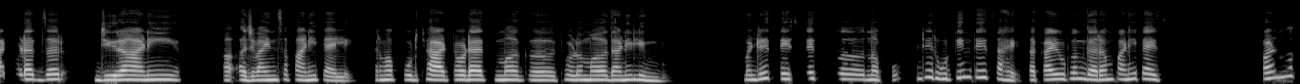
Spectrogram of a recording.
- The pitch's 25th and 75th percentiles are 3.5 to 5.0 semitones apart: No, narrow, 2.4 semitones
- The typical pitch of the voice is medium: No, high, 215 Hz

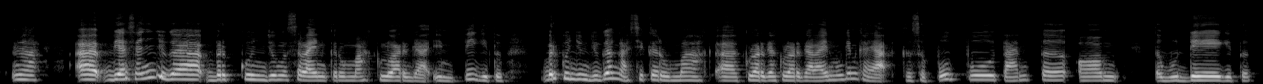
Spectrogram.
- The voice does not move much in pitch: No, average, 3.5 semitones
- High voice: Yes, high, 195 Hz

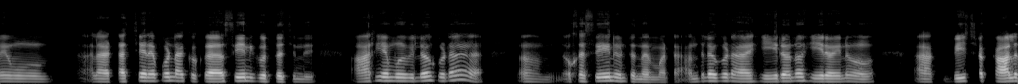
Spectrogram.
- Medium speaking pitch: Yes, medium, 145 Hz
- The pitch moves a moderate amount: Yes, average, 3.1 semitones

